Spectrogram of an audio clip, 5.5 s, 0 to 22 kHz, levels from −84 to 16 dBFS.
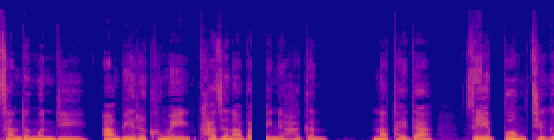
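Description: A speech clip with two bursts of damaged data in a compressed stream, at 1.09–1.13 s after "सानदोंमोन दि" and 4.72–4.77 s after "नाथाय दा": the decoder loses sync and searches for the next frame header. A playback stall follows "बे रोखोमै खाजोना" at 2.51–2.66 s, a flat silent gap in the waveform of about 145 ms, likely from the player running short of data.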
